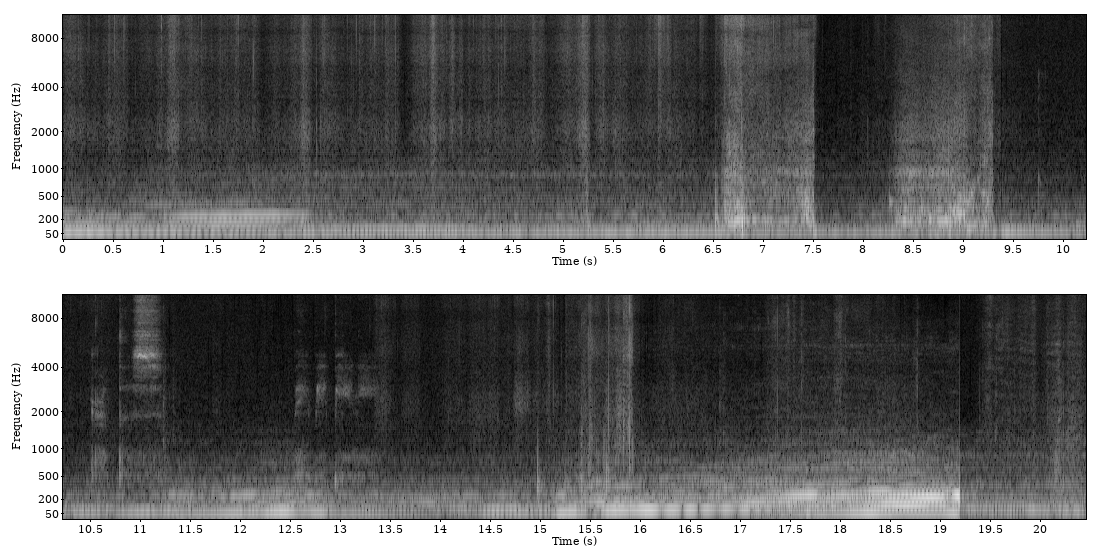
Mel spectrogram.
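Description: Plush Beanie Baby toys rubbed and brushed against a foam-covered microphone, giving low rumbling handling noise with scratchy brushing. Two louder rustling passes come about seven and nine seconds in, and the rubbing grows loudest near the end before stopping abruptly.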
